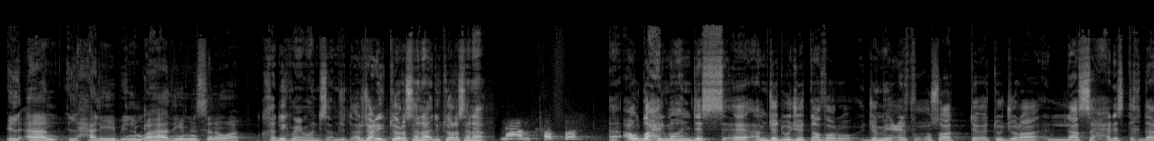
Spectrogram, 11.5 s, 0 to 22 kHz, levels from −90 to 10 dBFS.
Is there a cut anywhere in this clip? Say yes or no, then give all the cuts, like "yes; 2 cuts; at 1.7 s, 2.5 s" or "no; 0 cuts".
yes; 2 cuts; at 1.4 s, 4.9 s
